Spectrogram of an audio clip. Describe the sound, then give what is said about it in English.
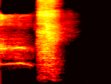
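A cat with an infection in his nose sneezes once: a brief squeaky, nasal wheeze followed by a sharp, hissing burst, then quiet. No one speaks. “Oh, sorry, my cat is... Wait.”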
